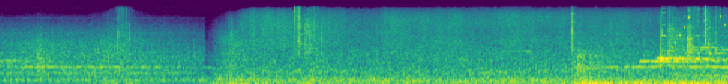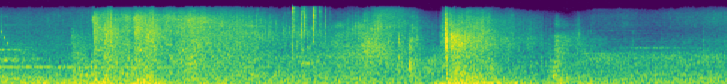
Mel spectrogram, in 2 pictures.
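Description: Heavy waves surge and crash against a submarine's hull.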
